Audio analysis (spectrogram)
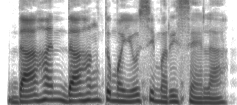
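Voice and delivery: normal talking voice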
